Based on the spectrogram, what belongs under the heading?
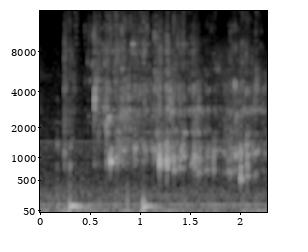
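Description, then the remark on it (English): Wine glugs and trickles into a glass, a soft, uneven pour with little bubbling drips and gurgles, fairly quiet, with no one speaking. “can I have a dash more? Of course. Ready? Pour me my server.”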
